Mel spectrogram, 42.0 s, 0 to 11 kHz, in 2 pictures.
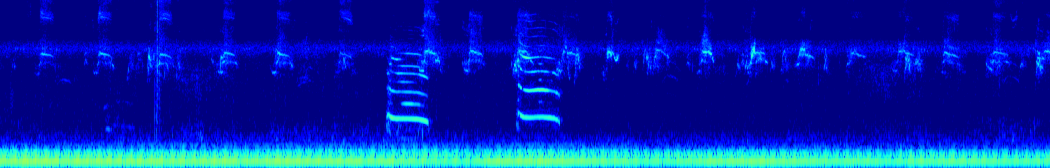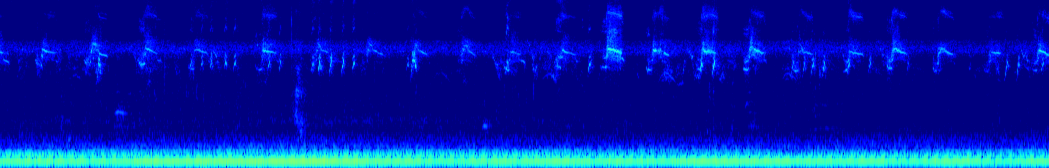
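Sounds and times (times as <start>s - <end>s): steady low hum: 0.0s - 41.9s
young gull begging calls: 1.9s - 3.4s, 7.7s - 12.4s, 32.1s - 40.1s.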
